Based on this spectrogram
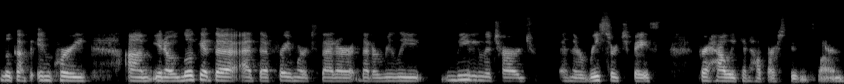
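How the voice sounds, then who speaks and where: A woman with a fairly low pitch speaks at a fairly quick pace with fairly even intonation. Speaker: educational technology coordinator presenting a webinar. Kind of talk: webinar presentation. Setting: online webinar with screen share. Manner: fast.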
